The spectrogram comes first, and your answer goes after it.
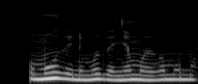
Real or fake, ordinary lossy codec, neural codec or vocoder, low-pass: real; none; none; 10.8 kHz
